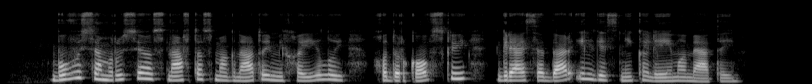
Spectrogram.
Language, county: Lithuanian, Vilnius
